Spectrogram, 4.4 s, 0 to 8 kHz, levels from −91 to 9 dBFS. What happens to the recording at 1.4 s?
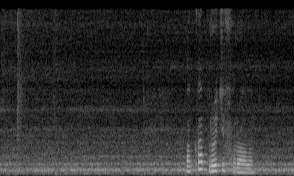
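Nothing goes wrong at 1.4 s: the speech plays through that moment intact, with no dropout, click, distortion or other audible fault.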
